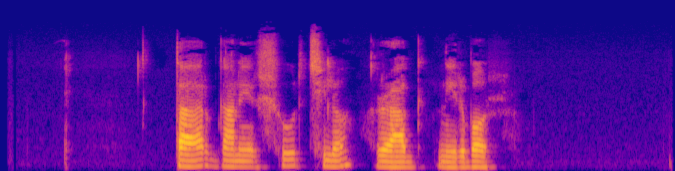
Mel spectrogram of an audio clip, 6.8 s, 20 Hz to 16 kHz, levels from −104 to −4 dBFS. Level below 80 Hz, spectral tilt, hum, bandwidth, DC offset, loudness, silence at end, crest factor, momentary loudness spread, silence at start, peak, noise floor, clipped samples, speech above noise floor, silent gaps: -70 dBFS; -6 dB/octave; none; 8.6 kHz; under 0.1%; -25 LUFS; 1.9 s; 24 dB; 13 LU; 1.75 s; -4 dBFS; -75 dBFS; under 0.1%; 51 dB; none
